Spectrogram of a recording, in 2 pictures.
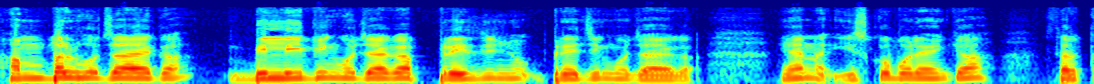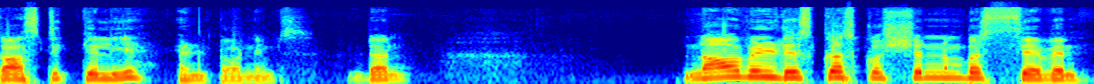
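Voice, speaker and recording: High-pitched teacher quizzing students. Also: male voice, a little slow, a little mellow, clean tone, dry recording. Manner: quizzing, keeps asking "bhai?" then answering. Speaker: English vocabulary teacher. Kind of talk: Hindi-English exam-prep lesson.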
